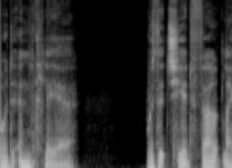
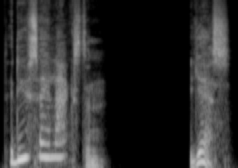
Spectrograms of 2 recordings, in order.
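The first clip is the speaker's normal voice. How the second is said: high shocked question; amazed, voice rising high; startled young woman. A narrator's reading. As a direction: jump at the name. Sido startled.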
